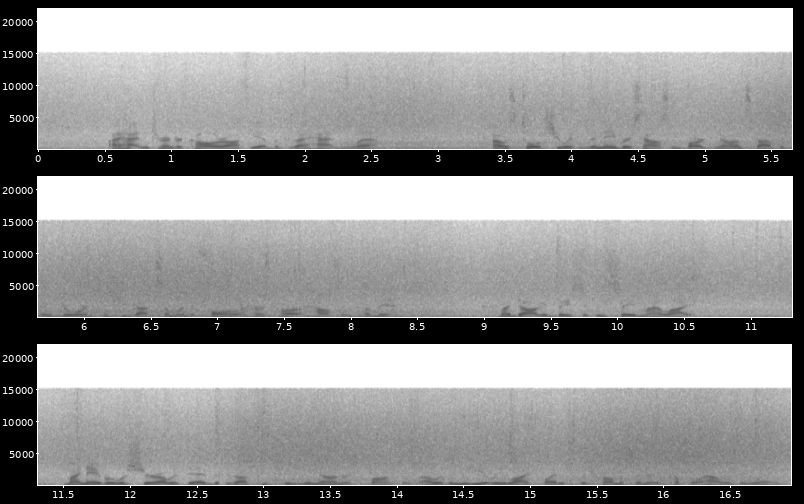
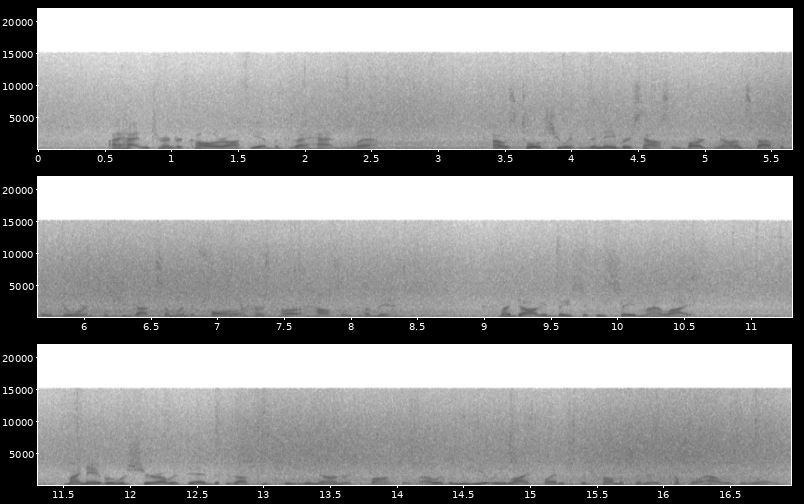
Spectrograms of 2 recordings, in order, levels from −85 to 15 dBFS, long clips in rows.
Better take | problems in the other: neither | wind noise on the microphone; heavy; as loud as the speech; the same in both

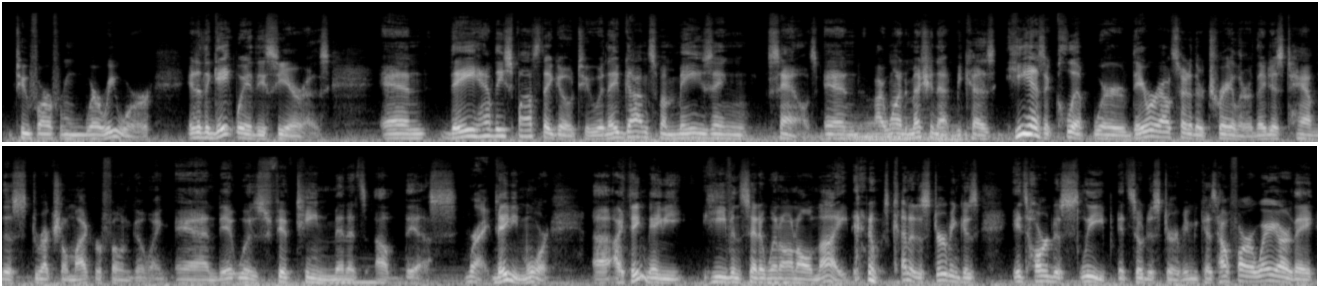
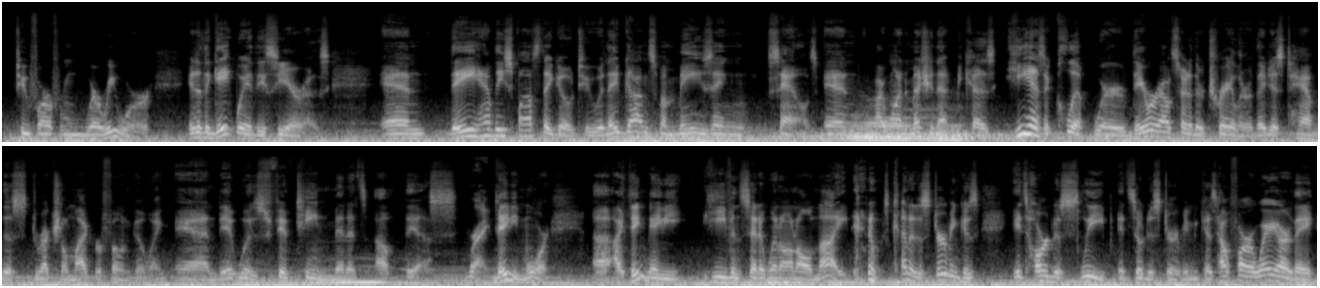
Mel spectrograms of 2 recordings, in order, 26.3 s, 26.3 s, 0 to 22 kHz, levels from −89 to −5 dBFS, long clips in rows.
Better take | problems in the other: first | low rumble; loud; throughout; 10 dB below the speech; faint in the first

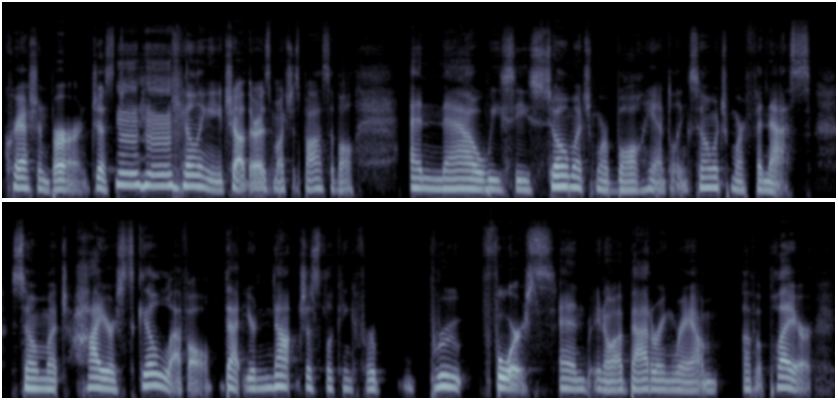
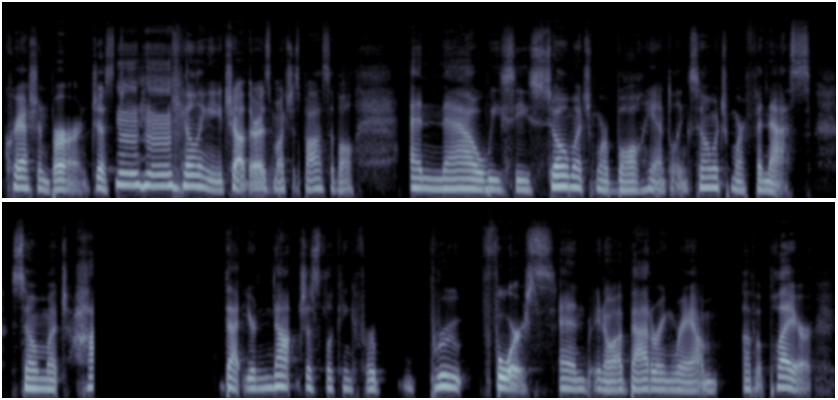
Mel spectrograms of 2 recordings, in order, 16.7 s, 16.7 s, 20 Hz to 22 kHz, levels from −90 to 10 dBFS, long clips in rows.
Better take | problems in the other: first | audio cutting out; at 9.5 s for 1 s

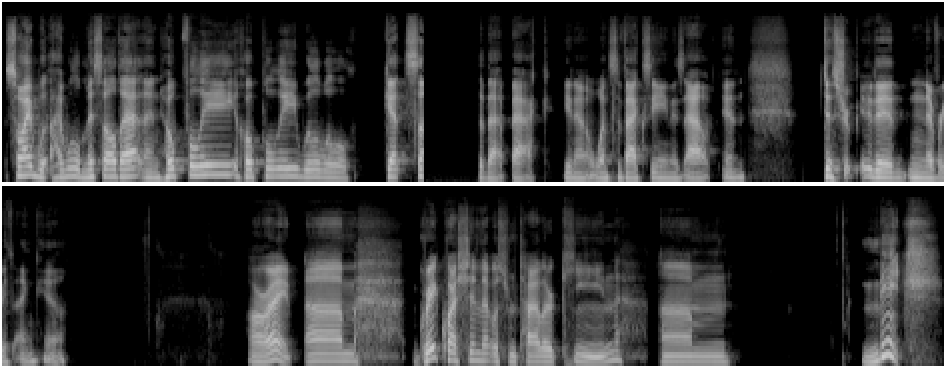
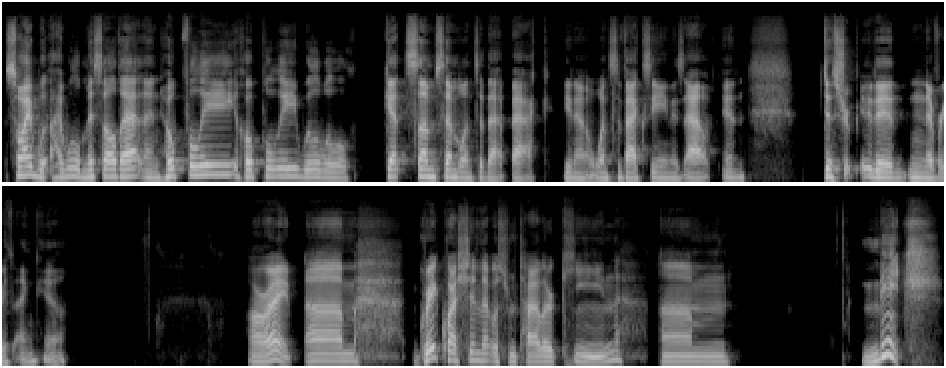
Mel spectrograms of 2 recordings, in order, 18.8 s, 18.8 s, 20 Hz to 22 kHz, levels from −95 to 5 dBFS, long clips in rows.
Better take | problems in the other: second | audio cutting out; at 4 s for 0.5 s

